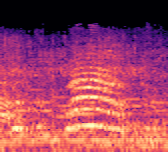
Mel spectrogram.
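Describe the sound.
A person imitates a cat's meow, a single drawn-out, wavering vocal mew with rising and falling pitch, fairly loud, preceded by a brief murmur of voice.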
